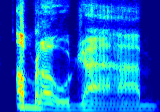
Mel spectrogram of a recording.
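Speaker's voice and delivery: movie line imitation. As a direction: imitate the character's delivery, a little low. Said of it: "the way he fucking says it".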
